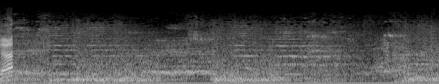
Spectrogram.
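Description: Basketball arena sound during play: crowd noise and a fans' brass band holding sustained notes in the stands, with the ball bouncing on the court.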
